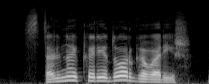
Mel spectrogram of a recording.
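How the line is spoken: Grim. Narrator (Russian): мрачно произнес он

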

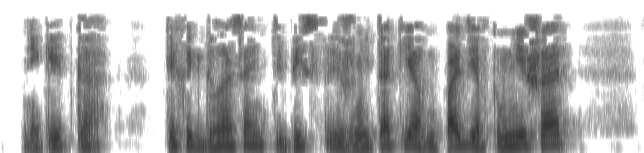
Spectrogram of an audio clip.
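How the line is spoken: Whispered rebuke, old woman. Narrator (Russian): Шепотом осадила меня бабка

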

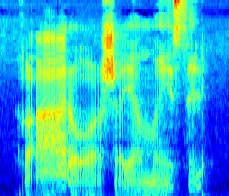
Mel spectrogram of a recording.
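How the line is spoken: Grumbled. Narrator (Russian): пробурчал Корявый

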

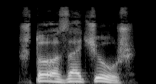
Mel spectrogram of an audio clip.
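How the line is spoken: Irritated, curt. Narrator (Russian): раздраженно бросил Агасян

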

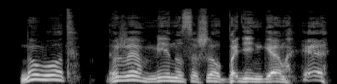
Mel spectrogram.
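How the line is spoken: Laughing. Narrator (Russian): засмеялся командир

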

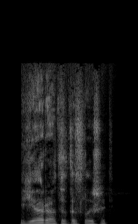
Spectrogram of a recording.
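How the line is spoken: Calm reply, officer. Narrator (Russian): все так же спокойно ответил майор

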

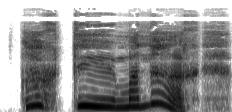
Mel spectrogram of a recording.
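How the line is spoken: Woman exclaiming. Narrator (Russian): воскликнула женщина

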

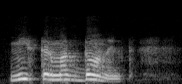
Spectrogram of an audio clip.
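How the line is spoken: Trembling voice. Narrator (Russian): сказал я дрожащим голосом

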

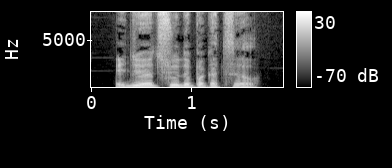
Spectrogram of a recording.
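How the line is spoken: Growl. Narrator (Russian): рыкнул он

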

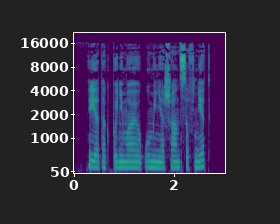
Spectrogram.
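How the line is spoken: Hollow, muffled voice. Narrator (Russian): спрашивает глухим голосом

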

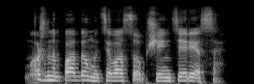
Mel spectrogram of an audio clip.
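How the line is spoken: Offhand remark with snort. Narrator (Russian): обронил Орс, фыркнув

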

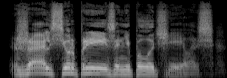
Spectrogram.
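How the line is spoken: Growling. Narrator (Russian): рыкнул Ульф

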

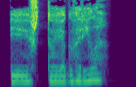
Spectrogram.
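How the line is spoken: Hoarse voice. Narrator (Russian): Голос хрипел

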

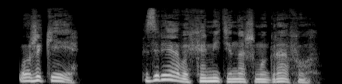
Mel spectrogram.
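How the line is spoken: Sighing. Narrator (Russian): вздохнул Джованни

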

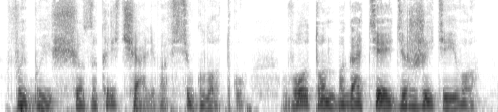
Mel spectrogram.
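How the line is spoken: Angry whisper. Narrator (Russian): Остап сердито шепнул

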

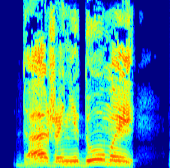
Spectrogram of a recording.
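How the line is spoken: Loud growl. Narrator (Russian): громко рыкнул я

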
